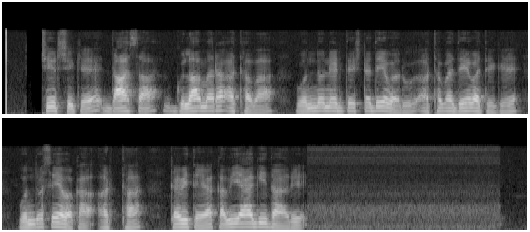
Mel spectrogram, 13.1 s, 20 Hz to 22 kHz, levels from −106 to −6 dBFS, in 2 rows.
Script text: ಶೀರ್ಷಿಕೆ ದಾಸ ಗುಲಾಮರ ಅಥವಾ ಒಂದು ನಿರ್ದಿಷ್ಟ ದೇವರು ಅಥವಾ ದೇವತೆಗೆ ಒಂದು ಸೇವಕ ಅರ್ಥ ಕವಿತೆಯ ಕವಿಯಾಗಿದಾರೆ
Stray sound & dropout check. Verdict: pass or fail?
pass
